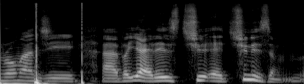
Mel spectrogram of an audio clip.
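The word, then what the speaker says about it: CHUNITHM: Yeah, so the katakana, yeah, is Chunism, which I imagine is just the Japanese way.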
